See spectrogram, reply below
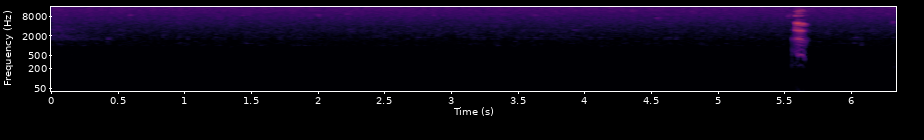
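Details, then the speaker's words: A single short, sharp gulping hiccup in a quiet room, one of a bout of hiccups. "[ __ ] hiccups. Sorry. I have hiccups. What the hell? Can you hear that?"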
